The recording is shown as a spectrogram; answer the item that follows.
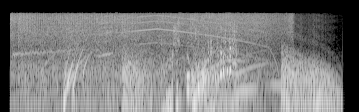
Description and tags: Radio imaging created using Labchirp, Ableton Live, Audacity and Adobe Audition
wipe, bumper, radio, element, effects, sound, imaging, sting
